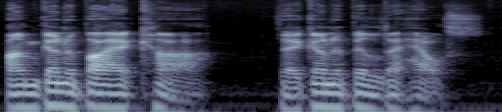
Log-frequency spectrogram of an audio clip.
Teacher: when people are speaking you often hear going to pronounced Gunna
